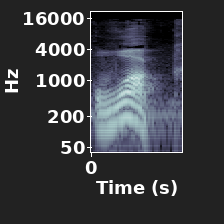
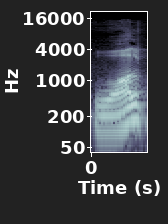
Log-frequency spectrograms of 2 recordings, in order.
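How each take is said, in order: First: The L sound is left out of the word. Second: The L sound is pronounced in the word. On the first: The speaker calls it right. "ওয়াক বলবে" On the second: The speaker calls it wrong. "ওয়াল্ক নয়"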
